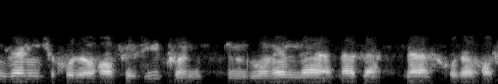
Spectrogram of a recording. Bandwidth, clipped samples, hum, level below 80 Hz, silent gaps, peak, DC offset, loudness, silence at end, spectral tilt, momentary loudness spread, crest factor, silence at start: 3.9 kHz; under 0.1%; none; -68 dBFS; none; 0 dBFS; under 0.1%; -17 LUFS; 0 s; -7.5 dB/octave; 11 LU; 18 dB; 0 s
